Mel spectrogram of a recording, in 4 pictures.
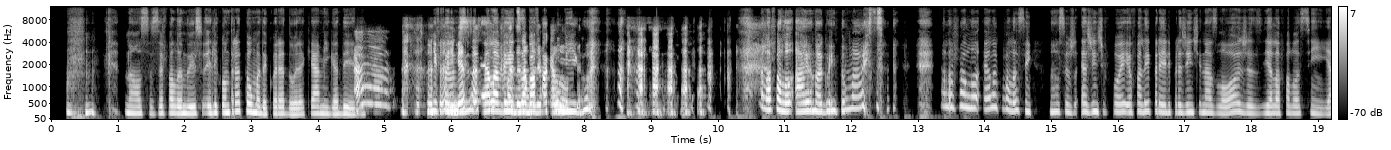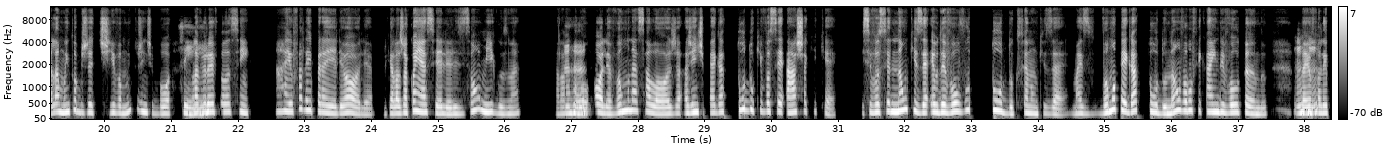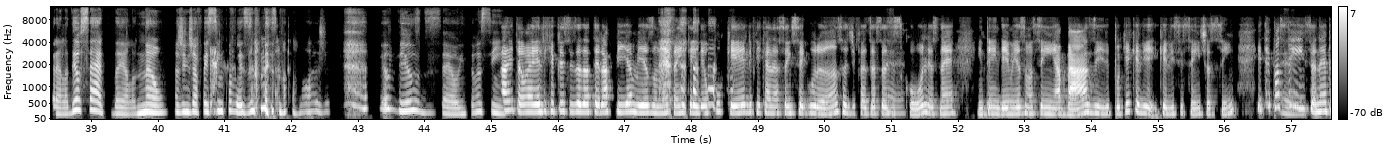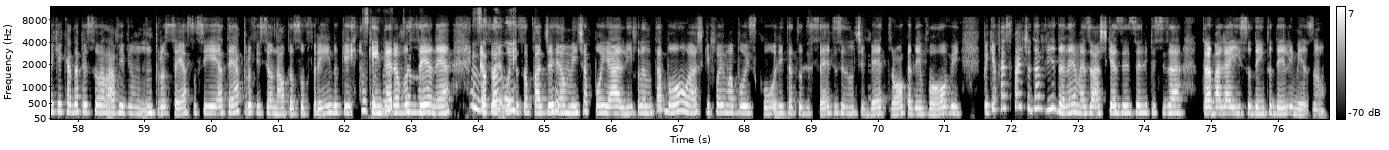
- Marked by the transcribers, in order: chuckle; laugh; laugh; chuckle; laugh; chuckle; laughing while speaking: "na mesma"; laugh
- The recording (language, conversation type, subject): Portuguese, advice, Como posso apoiar meu parceiro emocionalmente sem perder a minha independência?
